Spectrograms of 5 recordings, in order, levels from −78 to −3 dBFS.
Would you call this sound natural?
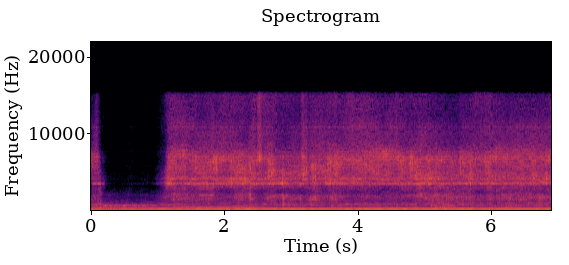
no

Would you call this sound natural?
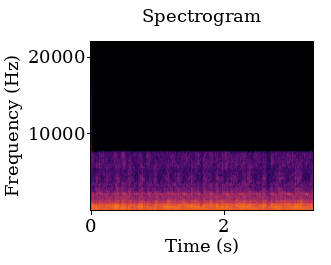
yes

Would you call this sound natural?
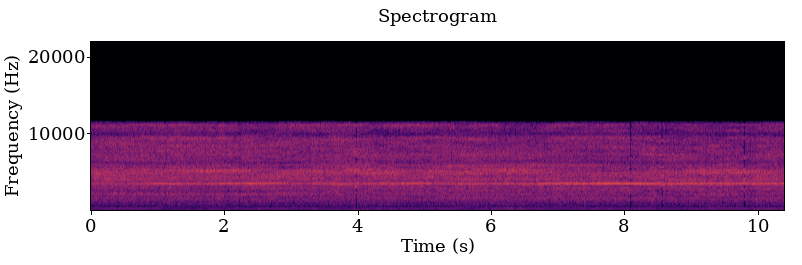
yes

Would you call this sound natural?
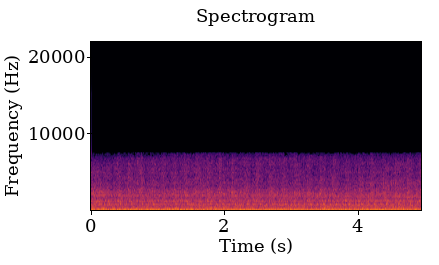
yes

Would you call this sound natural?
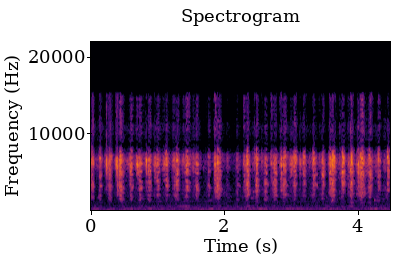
no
